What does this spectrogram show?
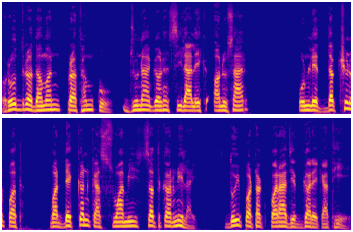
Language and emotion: Nepali, neutral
